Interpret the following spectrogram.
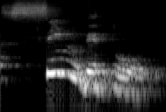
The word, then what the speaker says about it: síndeto: A sílaba tônica se localiza na antepenúltima posição.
